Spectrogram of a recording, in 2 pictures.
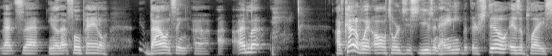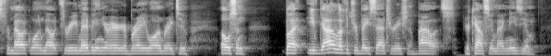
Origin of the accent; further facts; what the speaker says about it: Ohio, United States; This is my home state I grew up in.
